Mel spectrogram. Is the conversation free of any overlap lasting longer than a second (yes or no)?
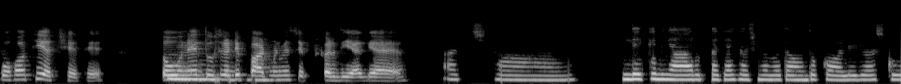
yes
